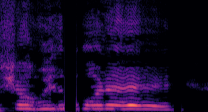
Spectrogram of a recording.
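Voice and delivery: screamed, very high and stretched out. Retelling a movie scene where Jerry screams in his office: imitating Jerry screaming. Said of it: "in his office just screaming".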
